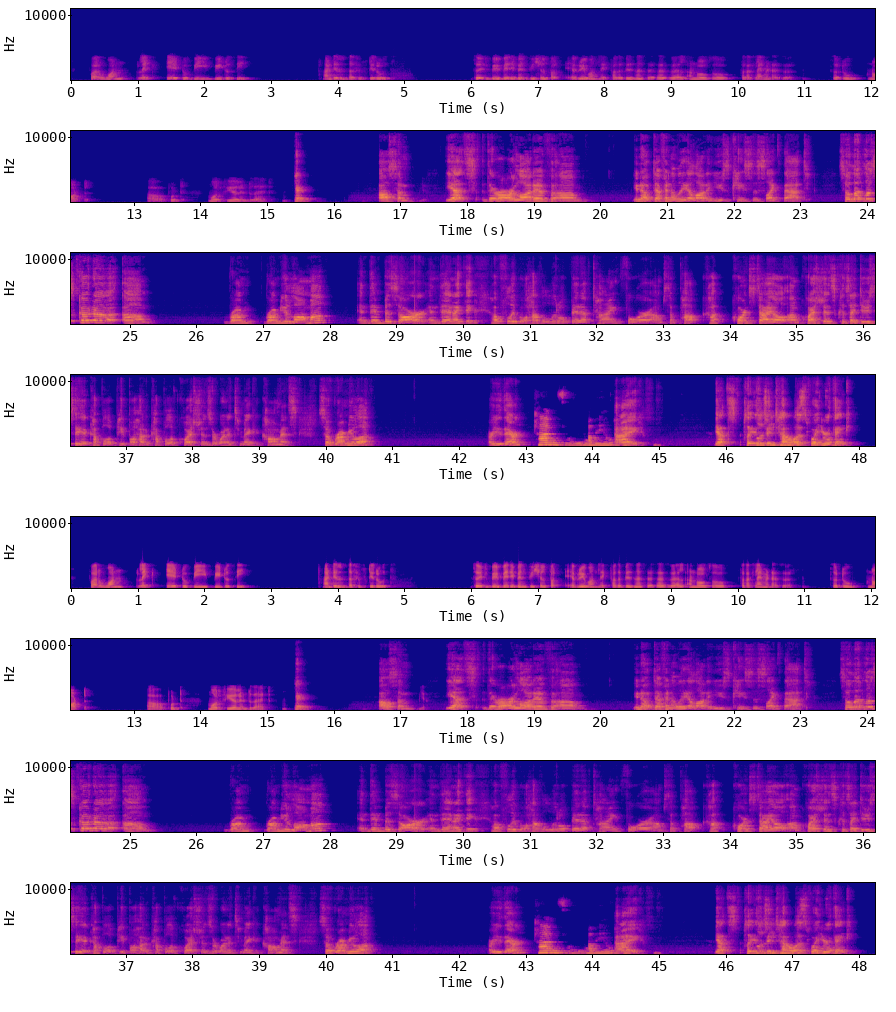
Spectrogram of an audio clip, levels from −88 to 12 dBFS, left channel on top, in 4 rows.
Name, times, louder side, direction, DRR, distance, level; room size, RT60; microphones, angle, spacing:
voice 1, 0.3-2.6 3.8-4.7 6.0-10.8 11.4-12.2 13.2-13.8 14.1-15.0, right 5 dB, 60° right, 0.3 m, -36 dB
voice 2, 16.7-17.1 17.7-19.7 20.5-23.1 23.6-25.3 26.4-27.9 28.4-40.7 42.4-43.0 44.3-45.0 45.8-47.9, left 4 dB, 60° left, 0.7 m, -28 dB
voice 3, 43.2-44.4 46.5-47.7, left 2 dB, 30° left, 0.3 m, -28 dB
5.2 x 2.2 x 2.3 m
head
